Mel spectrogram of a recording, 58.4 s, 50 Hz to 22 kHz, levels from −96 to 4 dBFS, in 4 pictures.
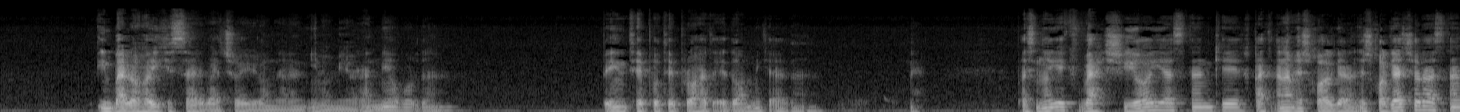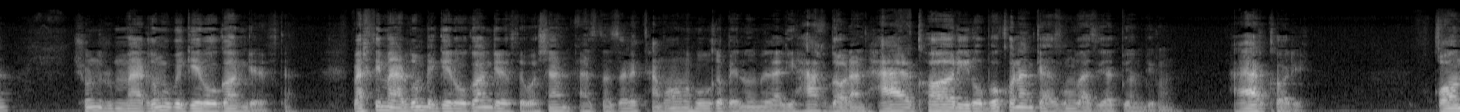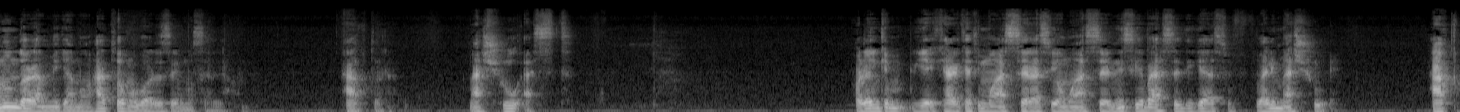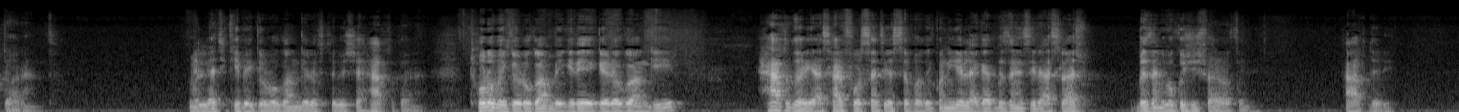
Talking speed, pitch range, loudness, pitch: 130 wpm, 85-115 Hz, -32 LUFS, 100 Hz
